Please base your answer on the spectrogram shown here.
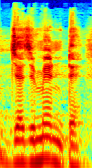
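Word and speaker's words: judgement: जे यू डी जी ई एम ई एन टी इसे पढ़ेंगे जजमेंट। इसे जजमेंट नहीं यहां डी जो साइलेंट है इसे पढ़ेंगे जजमेंट।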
